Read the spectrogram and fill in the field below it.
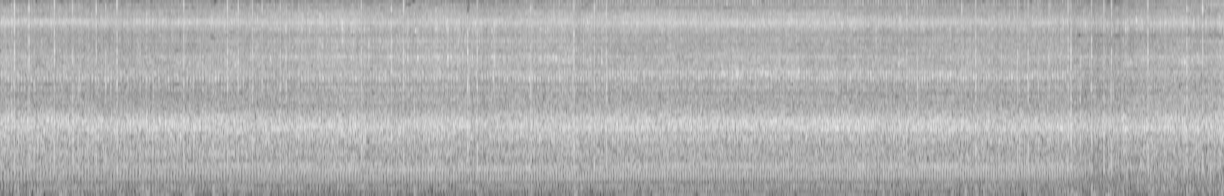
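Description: A kart engine buzzes loudly up close at high revs.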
